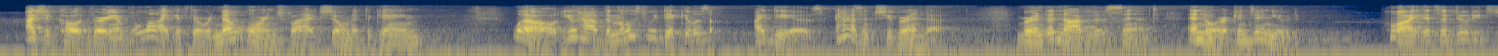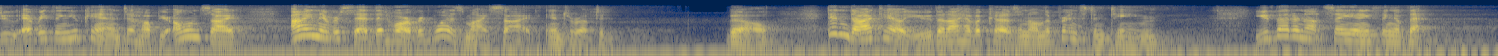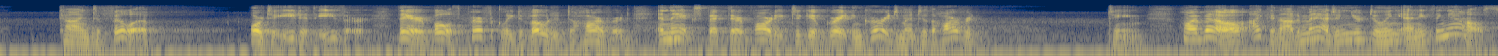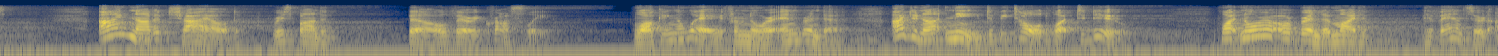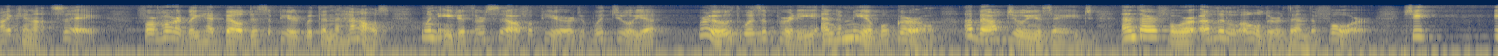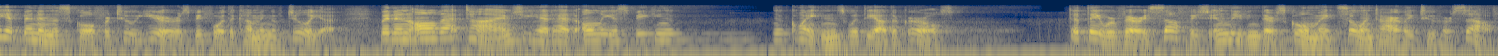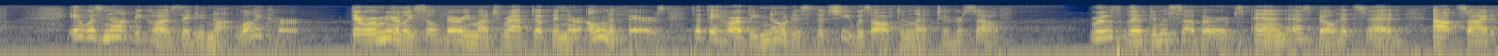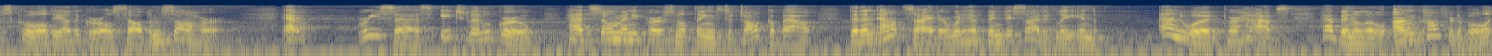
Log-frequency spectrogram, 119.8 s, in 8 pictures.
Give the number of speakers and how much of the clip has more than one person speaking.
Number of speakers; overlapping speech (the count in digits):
1, no overlap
